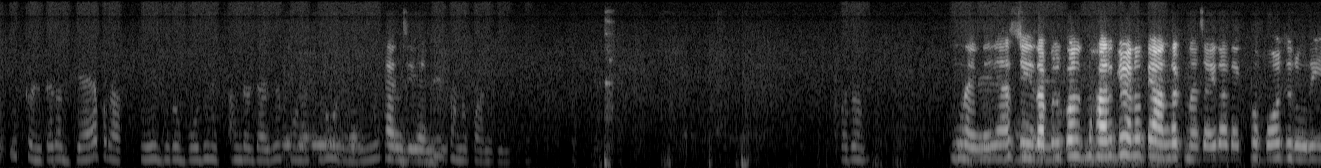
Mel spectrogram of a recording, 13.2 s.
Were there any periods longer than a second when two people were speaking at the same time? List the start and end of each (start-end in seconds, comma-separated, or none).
none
